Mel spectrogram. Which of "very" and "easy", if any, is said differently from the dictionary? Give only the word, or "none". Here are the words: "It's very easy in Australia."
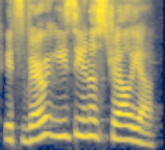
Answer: none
